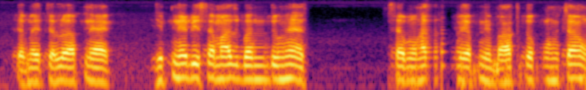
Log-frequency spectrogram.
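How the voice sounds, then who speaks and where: A man speaks in a fairly high voice. His intonation is monotone and flat. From Bihar, India. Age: 60s. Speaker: webinar participant. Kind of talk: online discussion.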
